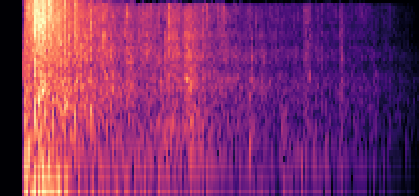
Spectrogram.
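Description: Shattering-and-crashing sound effect from an animated outro: a sudden crash about a quarter second in, then scattered small clicks of debris as it fades out over about three and a half seconds.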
